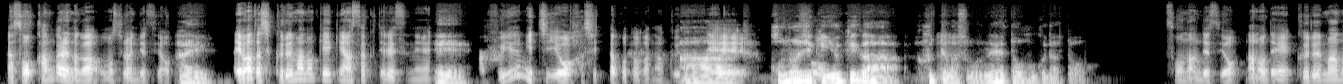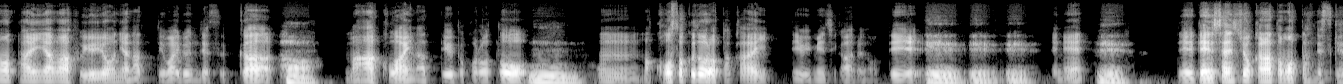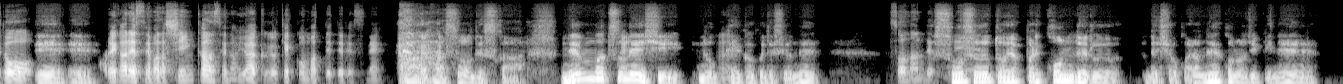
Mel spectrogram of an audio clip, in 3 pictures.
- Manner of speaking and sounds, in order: other background noise; laugh
- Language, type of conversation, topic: Japanese, advice, 旅行の計画がうまくいかないのですが、どうすればいいですか？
